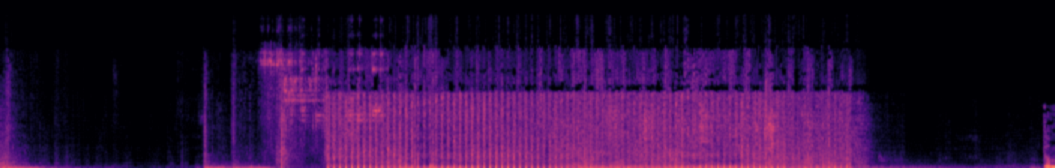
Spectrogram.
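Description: Sustained machine-gun fire in a battle erupts on a shouted command and roars loud and continuous for about seven seconds, then cuts off, with a brief burst of talk and rumble before it starts.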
